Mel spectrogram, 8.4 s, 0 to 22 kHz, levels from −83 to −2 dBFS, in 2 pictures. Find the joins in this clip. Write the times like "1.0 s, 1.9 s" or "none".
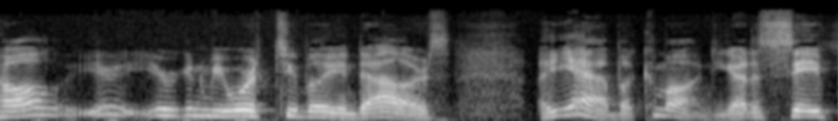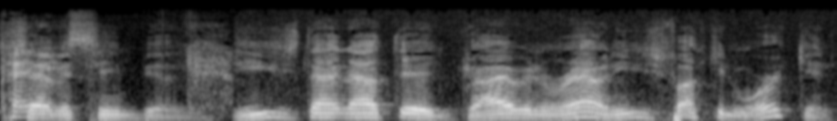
5.4 s

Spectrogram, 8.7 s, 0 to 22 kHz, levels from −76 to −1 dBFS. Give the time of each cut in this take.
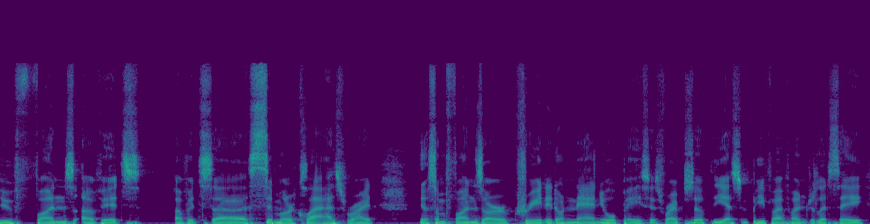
4.1 s, 6.8 s

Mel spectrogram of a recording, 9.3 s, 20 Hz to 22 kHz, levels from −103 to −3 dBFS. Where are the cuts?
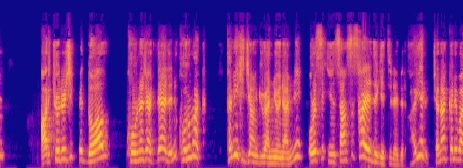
6.1 s, 8.1 s

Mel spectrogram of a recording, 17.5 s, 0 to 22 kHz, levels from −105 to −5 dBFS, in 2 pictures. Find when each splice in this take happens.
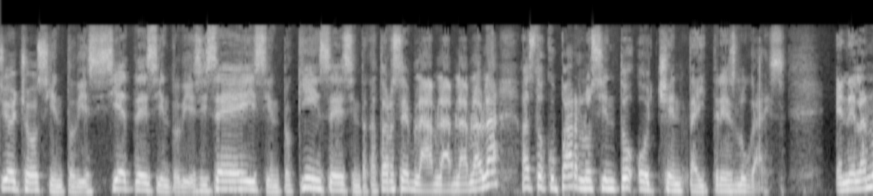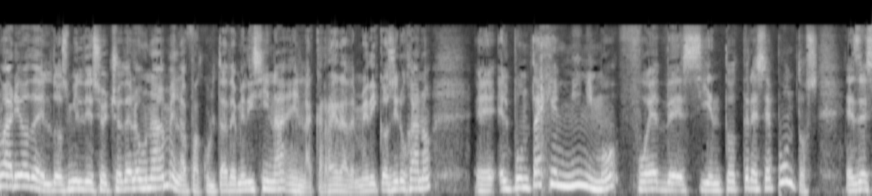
none

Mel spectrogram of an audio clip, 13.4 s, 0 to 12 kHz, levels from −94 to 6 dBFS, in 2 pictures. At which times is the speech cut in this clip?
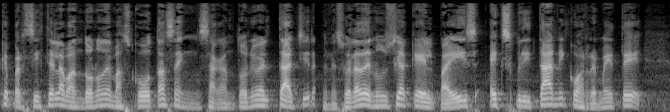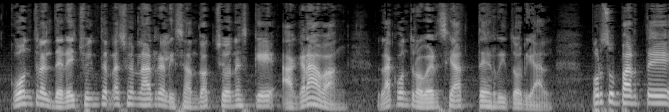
3.1 s

